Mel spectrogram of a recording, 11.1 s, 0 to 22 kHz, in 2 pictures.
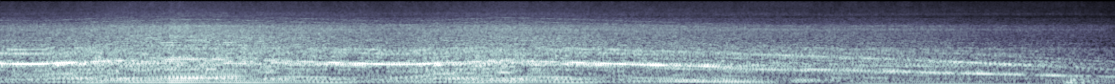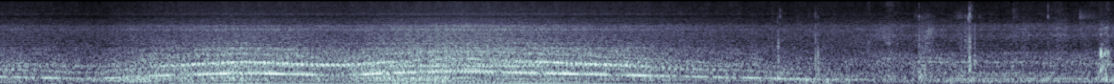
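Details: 2005 Vauxhall Corsa C 1.0 litre petrol: clear whine/drone rising and falling with revs, present since a new timing chain and water pump were fitted two days earlier; cause unknown.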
